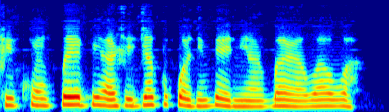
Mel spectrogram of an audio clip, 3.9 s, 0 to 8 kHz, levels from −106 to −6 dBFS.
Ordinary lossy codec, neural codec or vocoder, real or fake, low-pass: none; codec, 16 kHz, 8 kbps, FunCodec, trained on LibriTTS, 25 frames a second; fake; 7.2 kHz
